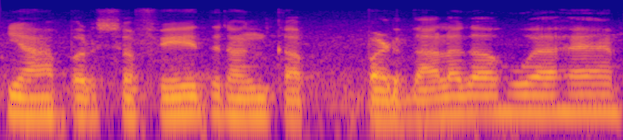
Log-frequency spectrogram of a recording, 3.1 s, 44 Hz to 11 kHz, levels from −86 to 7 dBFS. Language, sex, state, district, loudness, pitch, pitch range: Hindi, male, Punjab, Fazilka, -17 LUFS, 120 Hz, 115-130 Hz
